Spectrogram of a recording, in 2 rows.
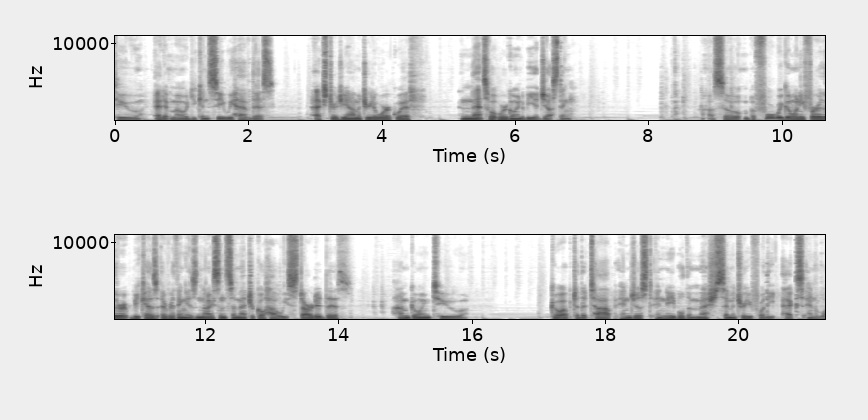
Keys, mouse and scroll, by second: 0.8-7.7 middle drag, 7.7 scroll up 1, 8.2-16.3 shift+middle drag, 19.5 click, 21.2 click.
